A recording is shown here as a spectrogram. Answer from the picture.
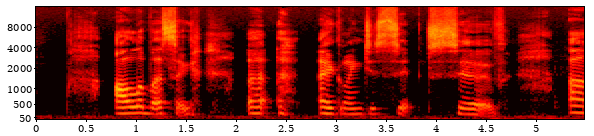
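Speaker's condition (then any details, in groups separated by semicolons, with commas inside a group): Cerebral palsy, mild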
